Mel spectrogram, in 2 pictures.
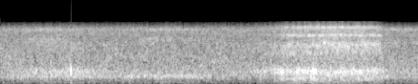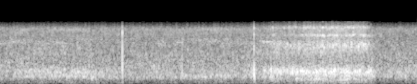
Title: Best dog snore ever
